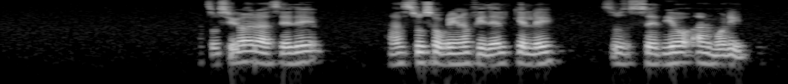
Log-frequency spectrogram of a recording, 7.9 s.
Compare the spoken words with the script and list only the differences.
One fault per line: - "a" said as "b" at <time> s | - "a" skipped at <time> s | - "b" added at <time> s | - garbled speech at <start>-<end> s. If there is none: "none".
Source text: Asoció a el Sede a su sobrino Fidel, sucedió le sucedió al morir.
- "el" said as "la" at 2.5 s
- "sucedió" said as "que" at 5.1 s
